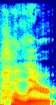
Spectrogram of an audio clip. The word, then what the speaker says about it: Hilaire: M-U-R-I-E-L-L-E, and last name Hilaire, Hilaire.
